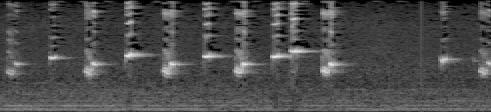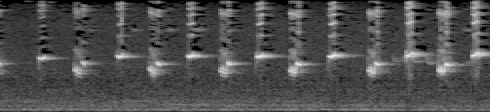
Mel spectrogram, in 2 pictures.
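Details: Sooty-headed bulbul singing a long rapid 'ropel panjang' song: a steady run of short whistled two-note phrases, a lower note sliding into a higher one, repeated about three times per second with a brief pause midway, over a low background hum.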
